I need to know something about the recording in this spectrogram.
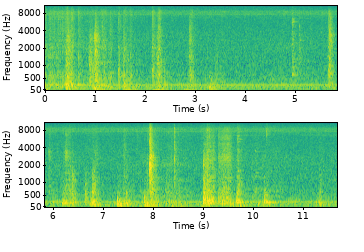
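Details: New Whirlpool water heater after heating water following shower use: irregular sharp ticks and knocks over a faint steady hum; cause unknown.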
